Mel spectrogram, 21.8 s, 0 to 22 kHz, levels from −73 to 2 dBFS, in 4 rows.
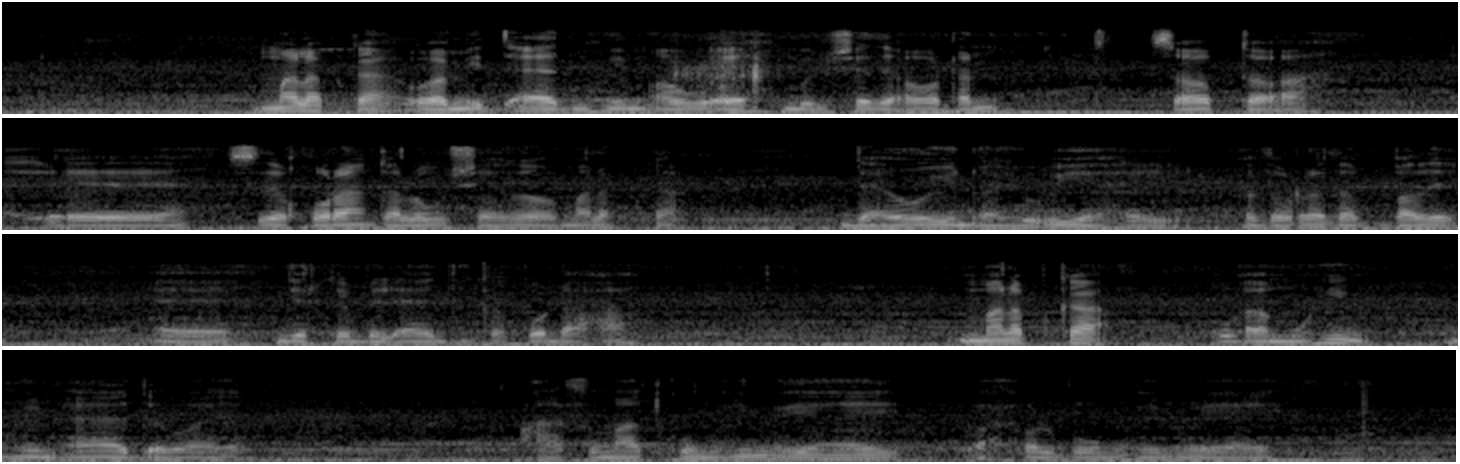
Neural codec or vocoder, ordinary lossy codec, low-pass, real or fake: none; none; none; real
